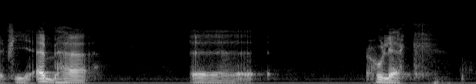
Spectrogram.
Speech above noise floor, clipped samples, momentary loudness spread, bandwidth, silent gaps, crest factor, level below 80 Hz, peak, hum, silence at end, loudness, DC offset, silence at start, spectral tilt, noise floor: 32 dB; under 0.1%; 22 LU; 6.8 kHz; none; 22 dB; -42 dBFS; 0 dBFS; none; 0.4 s; -21 LUFS; under 0.1%; 0 s; -8.5 dB/octave; -52 dBFS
